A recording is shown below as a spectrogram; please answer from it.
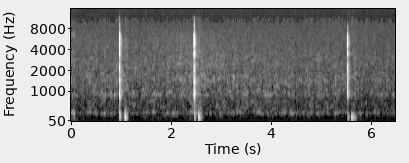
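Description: Three double clicks of a computer mouse, about a second in, at two and a half seconds and near the end, over near silence.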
